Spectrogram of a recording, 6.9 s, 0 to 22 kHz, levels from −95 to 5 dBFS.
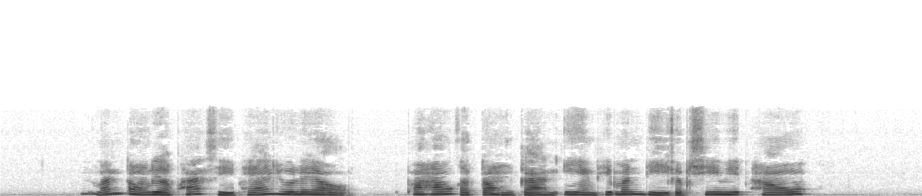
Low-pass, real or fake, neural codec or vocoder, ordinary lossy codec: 9.9 kHz; fake; vocoder, 22.05 kHz, 80 mel bands, WaveNeXt; MP3, 64 kbps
